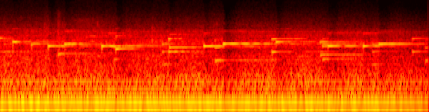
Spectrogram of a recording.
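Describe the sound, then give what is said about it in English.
A Mister Softee ice cream truck plays its jingle on New York City streets, a bright, tinkling music-box melody of high repeated notes that loops steadily over a constant low hum. “New York City Mayor Mike Bloomberg had proposed banning that theme from city streets, where it spills forth all summer long from Mr. Softy ice cream trucks.”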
